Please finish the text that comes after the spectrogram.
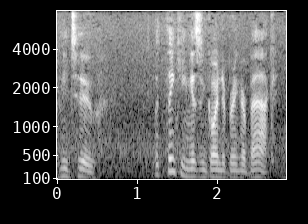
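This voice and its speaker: A man's voice: mid-range voice, lively intonation, normal speed, noisy background, close to an everyday voice. An actor playing a curt young male passenger in a radio drama, blunt and impatient.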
